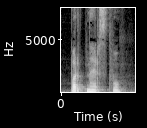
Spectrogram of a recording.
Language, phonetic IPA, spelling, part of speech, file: Ukrainian, [pɐrtˈnɛrstwɔ], партнерство, noun, Uk-партнерство.ogg
- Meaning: partnership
